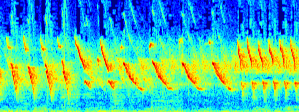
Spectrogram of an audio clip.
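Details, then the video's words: Belgian canary singing strongly: rapid descending chirps repeated several times per second, forming a continuous bright, bubbling phrase. "Canto forte e muito quente deste Espetacular Canário Belga | Canary Singing"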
